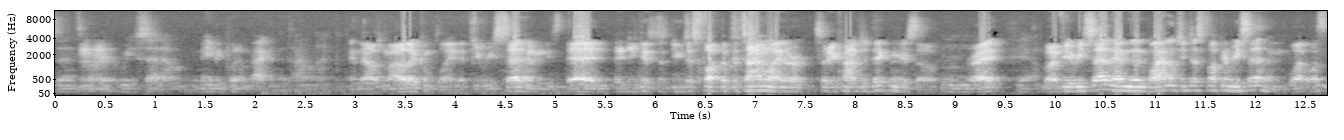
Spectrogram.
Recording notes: We apologize for the low audio quality for this episode.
